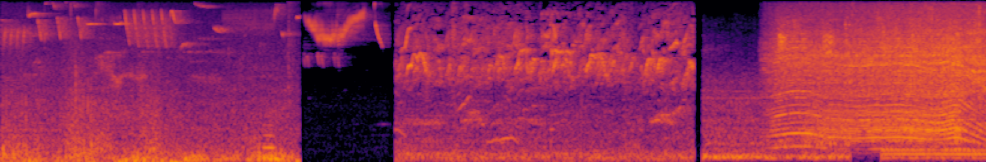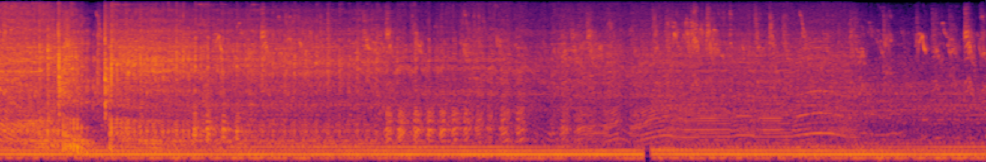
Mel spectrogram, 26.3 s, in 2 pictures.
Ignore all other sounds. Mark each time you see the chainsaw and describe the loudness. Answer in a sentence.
You can hear the chainsaw from 10.1 to 24.8 s, getting quieter.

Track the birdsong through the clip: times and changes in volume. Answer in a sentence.
The birdsong can be heard from 0.0 to 26.2 s, at a steady volume.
